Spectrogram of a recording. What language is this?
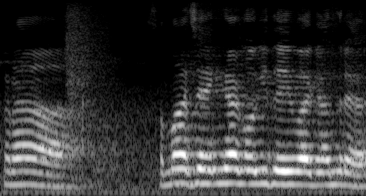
Kannada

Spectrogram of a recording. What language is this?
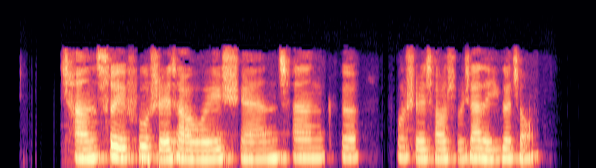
Chinese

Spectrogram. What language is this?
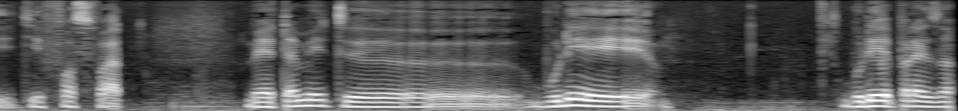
Wolof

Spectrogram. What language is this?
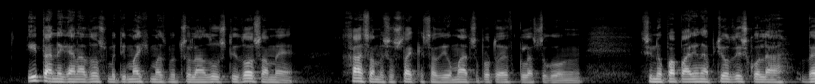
Greek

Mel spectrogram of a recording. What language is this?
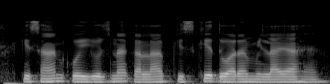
Magahi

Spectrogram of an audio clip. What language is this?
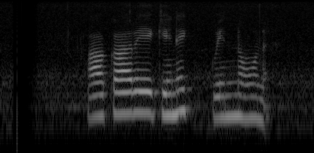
Sinhala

